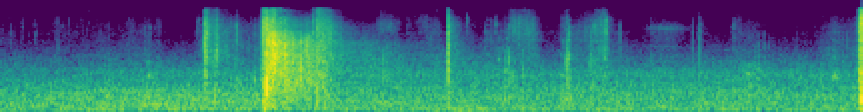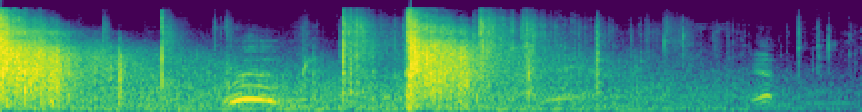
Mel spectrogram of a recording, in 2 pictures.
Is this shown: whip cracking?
yes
